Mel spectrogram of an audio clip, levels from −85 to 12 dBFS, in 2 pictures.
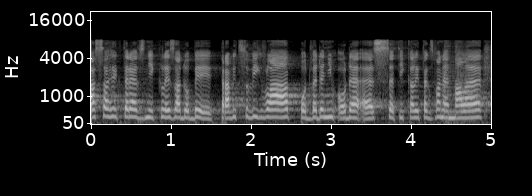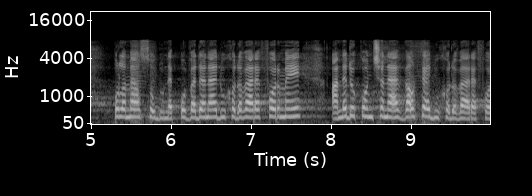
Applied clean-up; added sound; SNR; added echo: neural separator model SepFormer DNS4.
